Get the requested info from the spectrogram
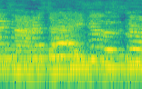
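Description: A child singing a slow pop song over backing music, the voice holding and bending notes from phrase to phrase.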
